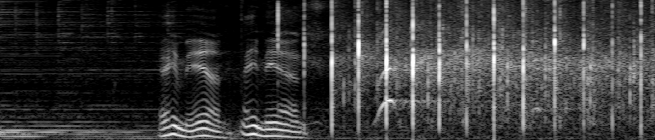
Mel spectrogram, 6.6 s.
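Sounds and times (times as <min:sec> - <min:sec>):
speech: 0:01.7 - 0:03.2
audience clapping in church: 0:02.7 - 0:06.5.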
